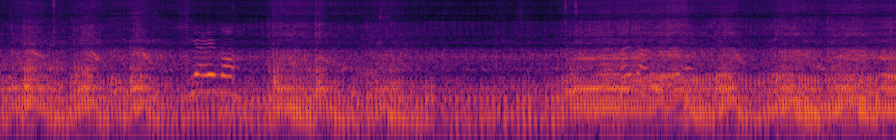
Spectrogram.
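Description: A motorcycle engine revs and sputters close by.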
